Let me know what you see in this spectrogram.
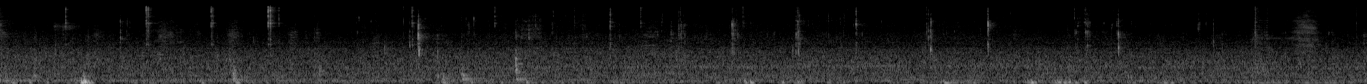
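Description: Chewing of mutton biryani: soft wet mouth sounds with scattered small clicks and smacks.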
